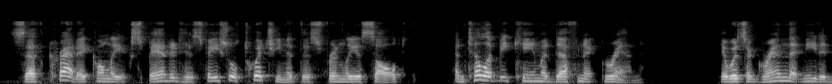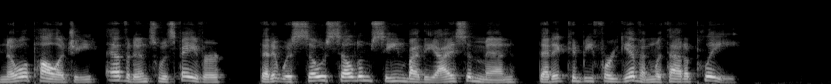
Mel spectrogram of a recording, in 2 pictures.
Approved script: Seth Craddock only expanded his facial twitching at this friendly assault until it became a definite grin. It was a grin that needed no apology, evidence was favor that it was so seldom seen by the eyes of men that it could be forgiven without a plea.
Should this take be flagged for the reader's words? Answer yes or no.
no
